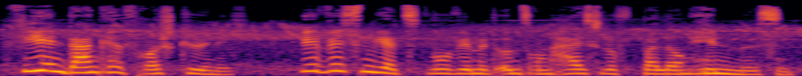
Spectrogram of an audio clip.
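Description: A woman playing a brisk, resolute radio reporter who addresses young listeners in a children's radio play. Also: mid-range voice, expressive, slight background noise, lightly acted. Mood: explaining.

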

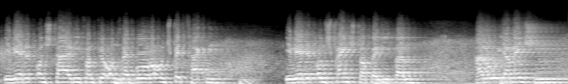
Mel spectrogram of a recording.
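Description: A coldly courteous salamander leader acted by a man delivers a formal radio-play address. The voice is high for a male and barely varies in tone. It comes from far off, drenched in echo. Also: lightly acted. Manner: measured, flat, coolly polite menace. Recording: distant, very echoey, noisy radio transmission.

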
